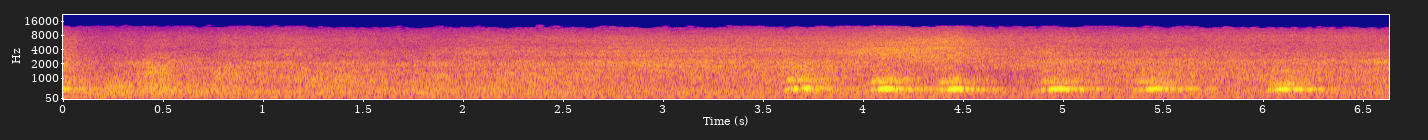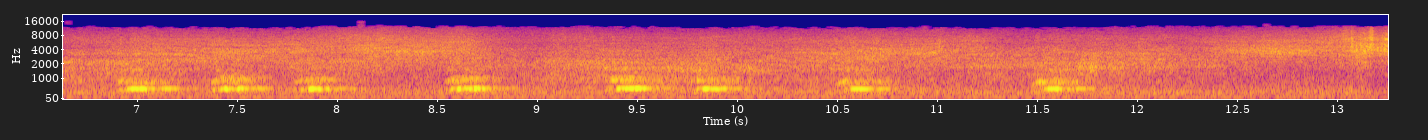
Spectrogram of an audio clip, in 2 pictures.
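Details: Shih Tzu being de-matted and dried, a dog that bites from pain: a long series of short, evenly spaced whimpering yelps, roughly two per second in bursts, under loud rushing dryer air.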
